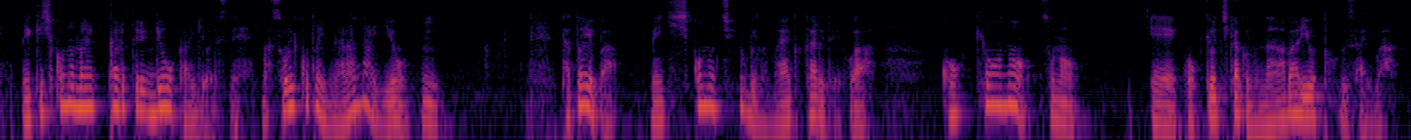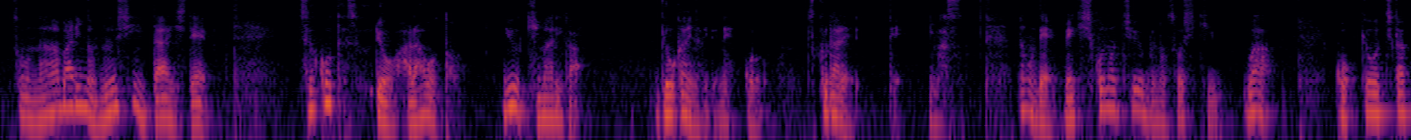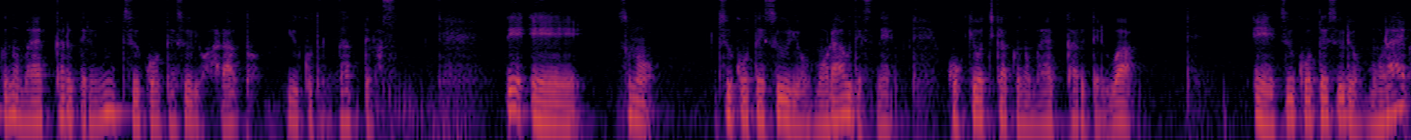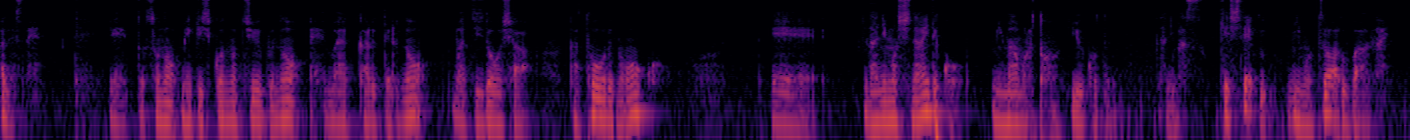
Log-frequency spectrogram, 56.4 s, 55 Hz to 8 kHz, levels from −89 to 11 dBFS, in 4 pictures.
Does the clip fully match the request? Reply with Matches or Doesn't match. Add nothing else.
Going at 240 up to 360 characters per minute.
Matches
